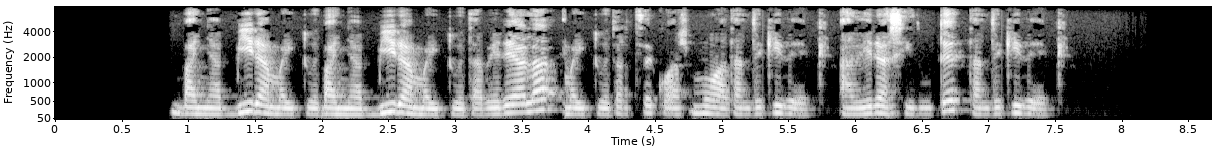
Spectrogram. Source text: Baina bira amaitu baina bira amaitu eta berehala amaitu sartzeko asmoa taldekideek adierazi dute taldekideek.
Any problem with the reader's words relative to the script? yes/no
no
